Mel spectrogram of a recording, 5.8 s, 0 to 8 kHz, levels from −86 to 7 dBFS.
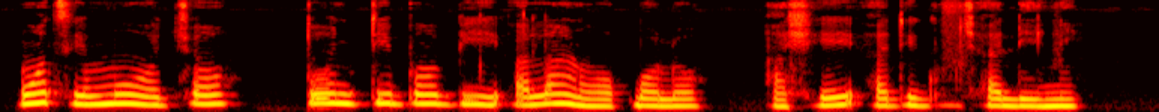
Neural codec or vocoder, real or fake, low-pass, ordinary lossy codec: none; real; none; none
